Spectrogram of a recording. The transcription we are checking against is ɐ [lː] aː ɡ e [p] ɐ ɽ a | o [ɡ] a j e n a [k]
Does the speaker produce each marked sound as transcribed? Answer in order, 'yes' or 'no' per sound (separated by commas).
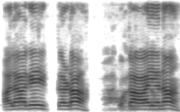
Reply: no, no, no, no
